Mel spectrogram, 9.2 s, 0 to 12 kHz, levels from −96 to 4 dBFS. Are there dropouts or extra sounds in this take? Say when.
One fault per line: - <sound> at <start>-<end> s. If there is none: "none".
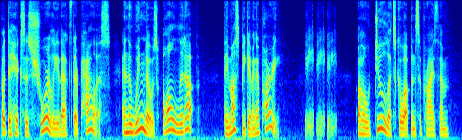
- laugh at 6.1-6.7 s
